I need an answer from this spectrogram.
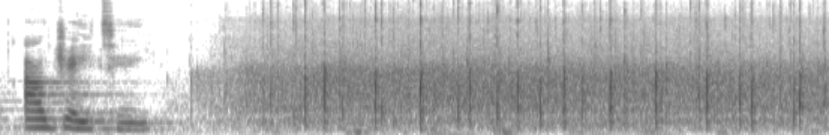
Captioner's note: audience applauding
